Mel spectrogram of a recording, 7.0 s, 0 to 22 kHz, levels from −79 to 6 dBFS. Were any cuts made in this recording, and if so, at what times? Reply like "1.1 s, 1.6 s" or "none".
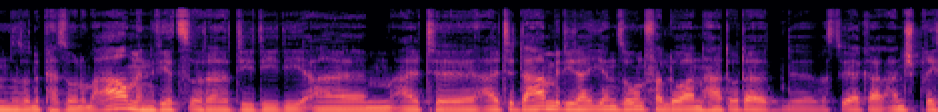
none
